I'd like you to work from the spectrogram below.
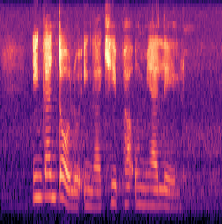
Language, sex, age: Zulu, female, 20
